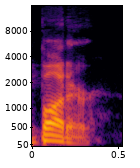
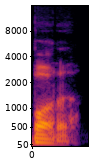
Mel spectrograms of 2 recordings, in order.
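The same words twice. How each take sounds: First: The final R is clearly pronounced. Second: The final R is dropped. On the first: The speaker calls it right. "I'll put the R at the end of butter" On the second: The speaker calls it wrong. "It's not butter"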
